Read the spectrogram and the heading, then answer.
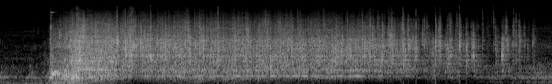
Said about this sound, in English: Bentonite is a kind of super absorbent clay that gets poured down the well to seal off the gas producing formations. Listen for the bentonite to hit the water at the bottom and lift up more.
